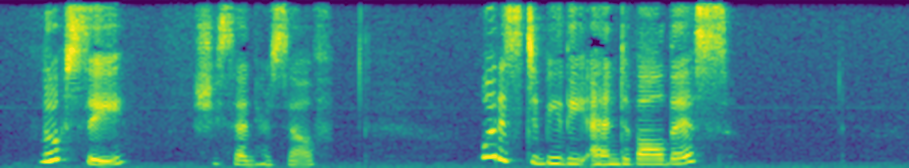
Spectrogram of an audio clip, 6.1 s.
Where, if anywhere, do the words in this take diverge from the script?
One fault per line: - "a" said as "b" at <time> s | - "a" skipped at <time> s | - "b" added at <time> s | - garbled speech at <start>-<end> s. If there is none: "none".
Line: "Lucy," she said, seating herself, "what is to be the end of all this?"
- "seating" skipped at 1.7 s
